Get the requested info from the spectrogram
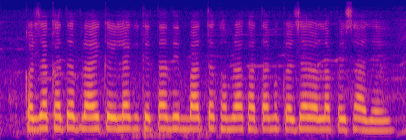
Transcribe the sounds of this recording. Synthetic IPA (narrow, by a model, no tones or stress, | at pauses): kəɾd͡ʒakʰaːt̪eblaːikəɦilakikɪt̪nad̪ɪnbaːd̪̚t̪əkɦəmɾakʰaːt̪amẽkəɾd͡ʒaɾəɦlapəɪsaːd͡ʒaːi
